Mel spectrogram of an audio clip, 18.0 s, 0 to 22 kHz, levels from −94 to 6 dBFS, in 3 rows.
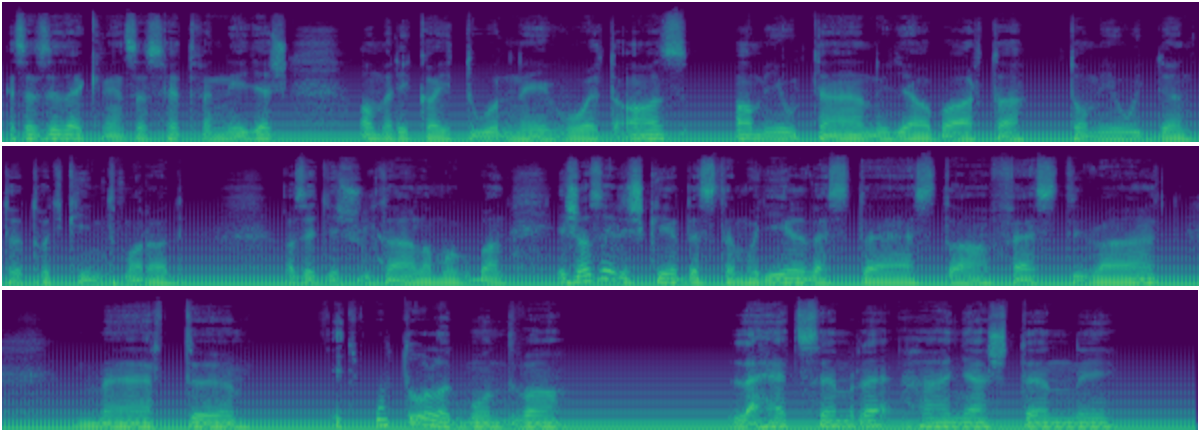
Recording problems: electrical hum; loud; throughout; 50 Hz, 8 dB below the speech

